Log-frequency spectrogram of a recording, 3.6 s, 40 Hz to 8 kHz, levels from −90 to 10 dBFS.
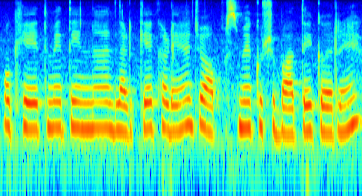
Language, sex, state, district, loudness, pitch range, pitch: Hindi, female, Punjab, Kapurthala, -14 LUFS, 235-255 Hz, 250 Hz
